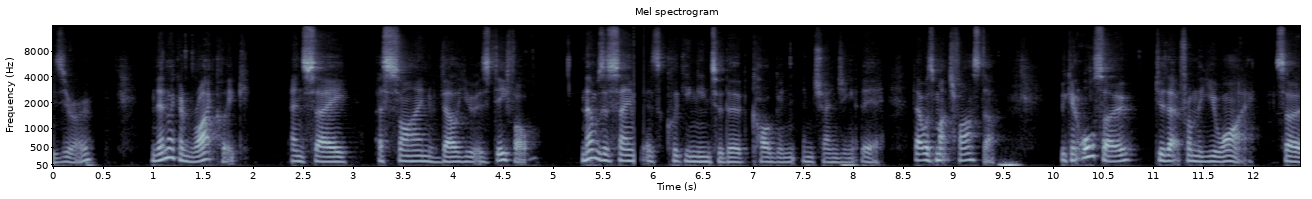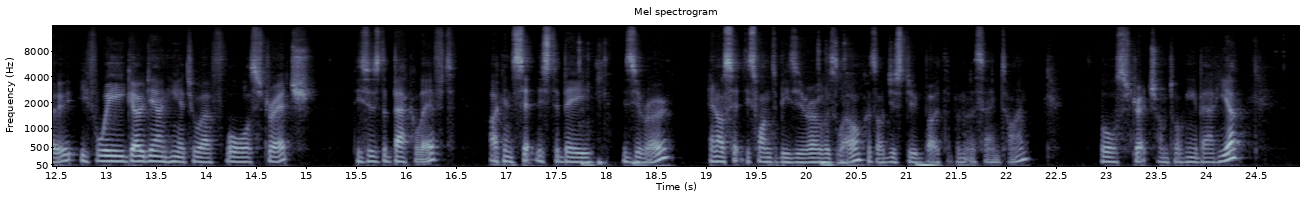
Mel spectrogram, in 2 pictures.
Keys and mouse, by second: 1.4 click, 4.6 click, 10.8-11.9 drag, 16.7-18.7 drag, 19.4-21.0 drag, 24.6-24.9 drag.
